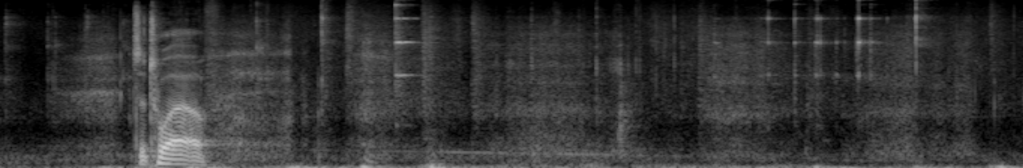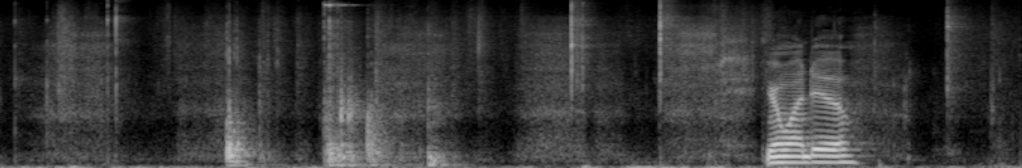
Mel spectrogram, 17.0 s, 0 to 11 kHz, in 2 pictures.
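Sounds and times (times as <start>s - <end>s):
hand tools clinking: 0.0s - 1.4s, 2.0s - 3.9s, 4.9s - 9.7s.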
